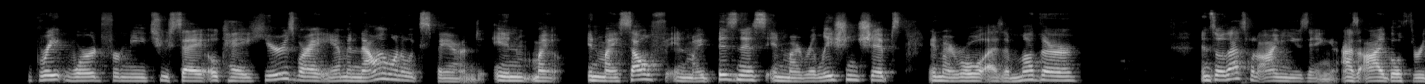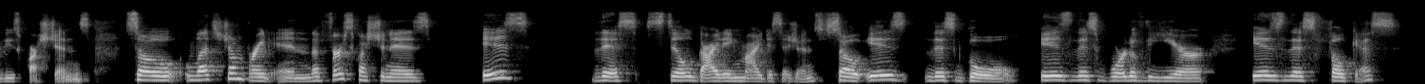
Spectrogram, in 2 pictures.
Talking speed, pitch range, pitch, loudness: 155 wpm, 160-200 Hz, 180 Hz, -20 LUFS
